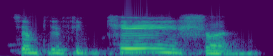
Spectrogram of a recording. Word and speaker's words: simplification: This is where the proper stress lies. The fourth syllable, simplification.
